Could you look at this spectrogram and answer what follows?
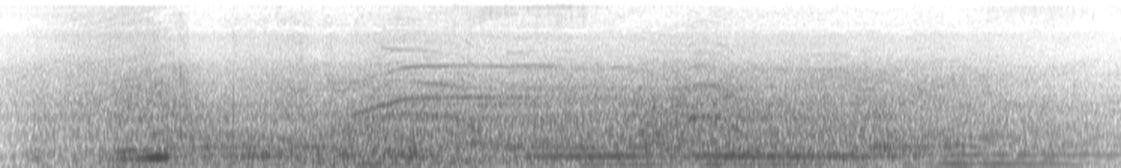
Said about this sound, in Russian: И еще левее раздается звук ускоряющегося водного мотоцикла с громко кричащей от восторга парочкой.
